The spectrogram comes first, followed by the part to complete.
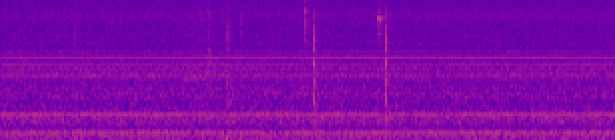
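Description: Steady room hum with a few steady tones in it, and three faint clicks about two, three and four seconds in.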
